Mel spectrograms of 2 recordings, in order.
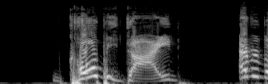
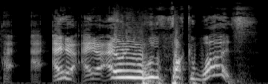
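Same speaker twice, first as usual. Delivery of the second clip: usual speaking voice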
